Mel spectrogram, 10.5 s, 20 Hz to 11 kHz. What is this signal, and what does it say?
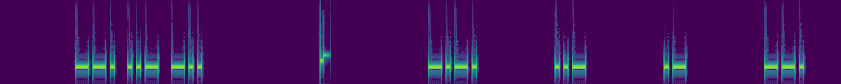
Morse code, heard as a keyed tone, about 22 wpm, spaced as for 10 wpm, 700 Hz. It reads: GUD CUAG
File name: Top 20 QSO Elements - 6x Character Spacing - 22wpm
